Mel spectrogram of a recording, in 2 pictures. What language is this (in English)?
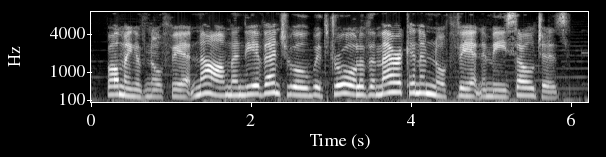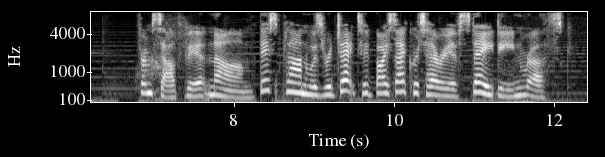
English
